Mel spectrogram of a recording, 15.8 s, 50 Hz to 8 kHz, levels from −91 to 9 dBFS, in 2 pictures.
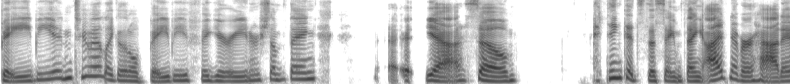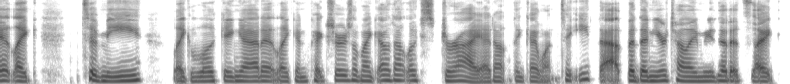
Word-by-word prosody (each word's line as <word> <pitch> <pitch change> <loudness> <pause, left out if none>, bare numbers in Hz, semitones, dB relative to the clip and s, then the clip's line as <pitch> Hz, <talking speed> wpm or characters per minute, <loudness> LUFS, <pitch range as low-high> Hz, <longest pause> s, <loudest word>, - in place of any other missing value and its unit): baby 175 +7 0
into 270 +5 -1
it, 335 0 0
like 200 -2 -3
a - - -1
little 165 -2 -1
baby 160 +6 -2
figurine 165 -2 -3
or 190 - -4
something. 225 +2 -2 0.7
Uh, - - -4
uh, - - +6 0.2
yeah, 180 -2 +6
so, 170 -2 +5 0.8
I - - -2
think 270 +2 +2
it's 195 -6 +2
the 170 -2 +1
same 160 -1 +1
thing. 160 -1 +4
I've 255 - +6
never 175 -10 +2
had 155 -5 +5
it, 175 +2 +2
like, 155 -2 +1 0.4
to - - +2
me, 165 +4 0 0.3
like, - - -3
looking 160 +1 -3
at 160 +1 0
it, 165 - -2
like, 155 -1 -4
in 155 -1 -6
pictures, 185 +2 -3
I'm 185 - -4
like, 170 -2 -3
"Oh, 185 0 -2
that 185 -1 -4
looks 180 -1 -4
dry. 165 -5 -1
I - - -3
don't 155 -1 -6
think 155 -2 -9
I 155 - -2
want - - -10
to 185 - -6
eat 220 0 -5
that." - - +2
but 175 -2 +2
then 170 -1 +2
you're 175 +2 0
telling 160 -3 -1
me 160 0 -2
that 170 0 0
it's, - - -1
like, - - +1
170 Hz, 215 wpm, -23 LUFS, 160-190 Hz, 0.8 s, uh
